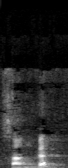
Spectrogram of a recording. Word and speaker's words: Sangha: Sangha and Sangha. Sangha means bond. Sangha means community. You have to pronounce properly. It has to be Sangha.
